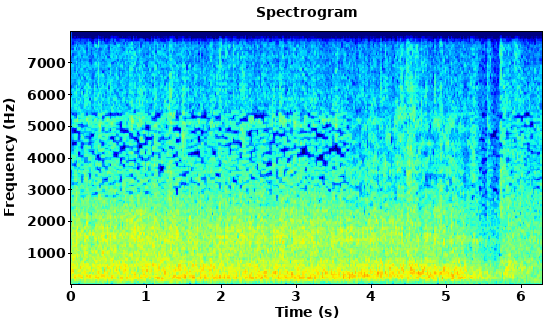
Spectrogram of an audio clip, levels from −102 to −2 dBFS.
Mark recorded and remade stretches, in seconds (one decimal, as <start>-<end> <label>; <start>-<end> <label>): 0.0-3.7 recorded; 3.7-5.3 remade; 5.3-6.3 recorded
